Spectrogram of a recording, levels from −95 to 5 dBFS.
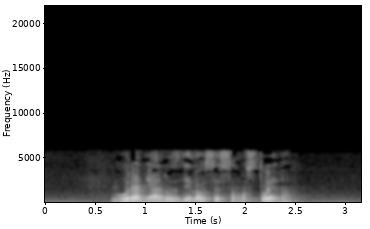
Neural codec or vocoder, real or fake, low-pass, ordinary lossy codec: none; real; 7.2 kHz; MP3, 24 kbps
